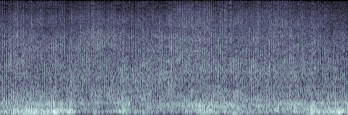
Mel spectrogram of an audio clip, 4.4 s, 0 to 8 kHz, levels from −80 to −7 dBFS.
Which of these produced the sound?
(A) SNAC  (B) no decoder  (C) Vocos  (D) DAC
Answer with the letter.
A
